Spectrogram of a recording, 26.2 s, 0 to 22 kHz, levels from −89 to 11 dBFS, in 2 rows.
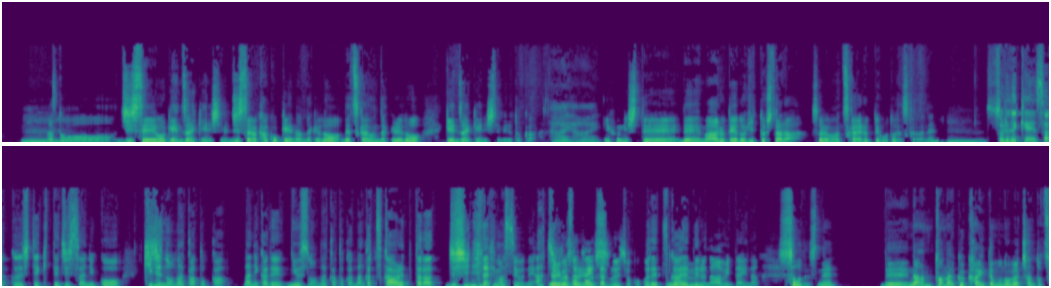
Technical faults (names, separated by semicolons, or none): none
